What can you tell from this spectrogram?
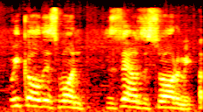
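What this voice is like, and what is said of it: Put-on Dublin Irish accent. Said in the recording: “I'm not quite sure why I'm doing this accent. ... Dublin. It was either that or my Indian accent.”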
